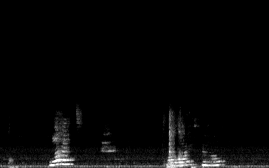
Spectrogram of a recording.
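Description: A cat meowing three times: once about a second in, then twice in quick succession near the end.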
